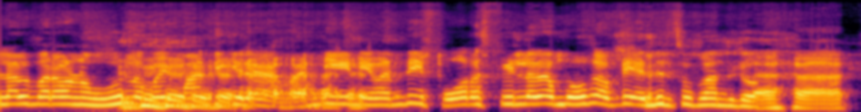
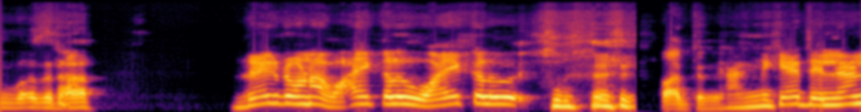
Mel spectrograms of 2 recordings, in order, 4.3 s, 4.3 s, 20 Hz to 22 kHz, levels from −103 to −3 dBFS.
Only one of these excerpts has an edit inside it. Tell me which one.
second; 1 cut; at 3.2 s

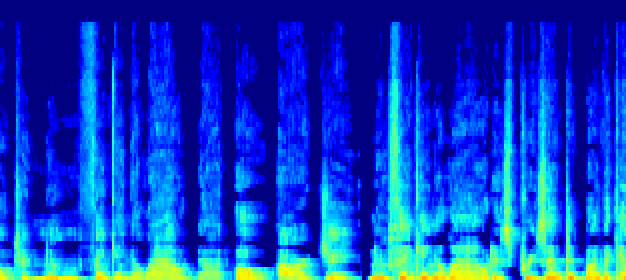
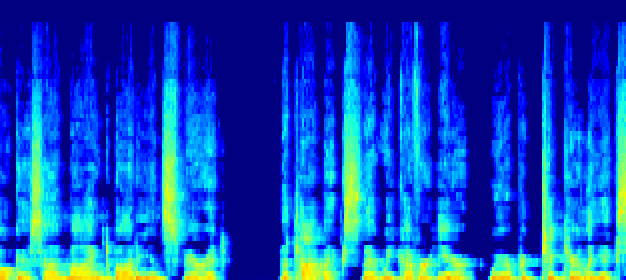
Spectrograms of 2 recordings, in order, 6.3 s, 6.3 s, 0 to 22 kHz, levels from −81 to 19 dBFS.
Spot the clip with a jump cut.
first; 1 cut; at 3.6 s

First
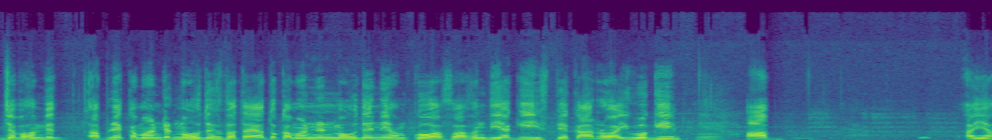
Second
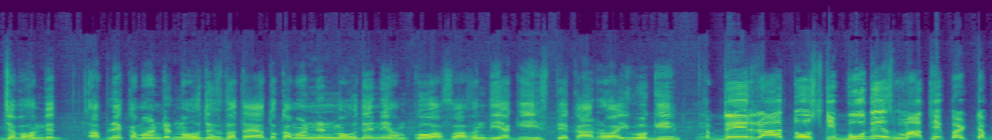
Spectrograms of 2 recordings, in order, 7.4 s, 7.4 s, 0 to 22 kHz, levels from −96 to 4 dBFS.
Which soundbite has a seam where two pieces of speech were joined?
second; 1 cut; at 5.4 s

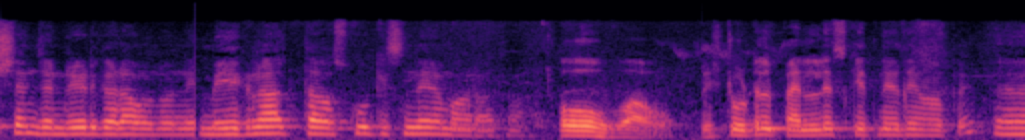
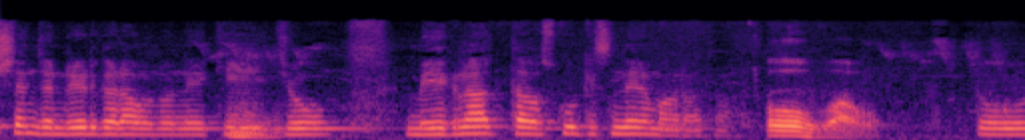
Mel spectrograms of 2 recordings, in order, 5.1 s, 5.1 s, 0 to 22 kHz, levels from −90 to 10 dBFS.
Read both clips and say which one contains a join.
first; 2 cuts; at 0.9 s, 3.5 s

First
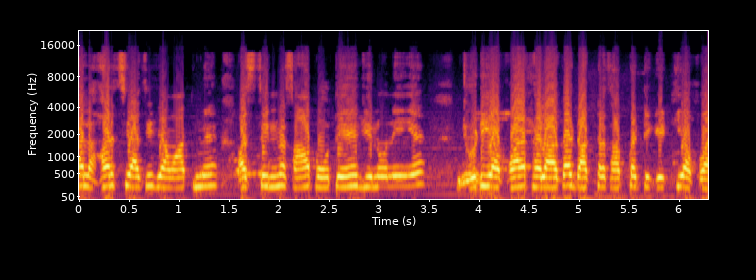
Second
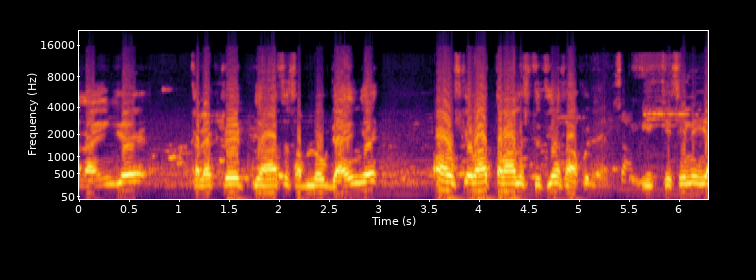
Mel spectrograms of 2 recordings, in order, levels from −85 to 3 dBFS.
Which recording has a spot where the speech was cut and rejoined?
second; 1 cut; at 5.4 s

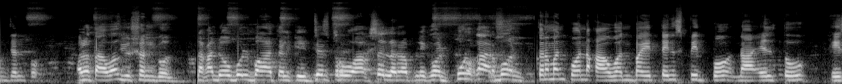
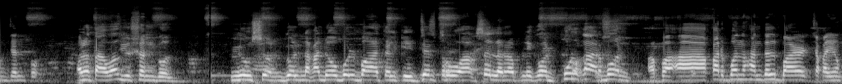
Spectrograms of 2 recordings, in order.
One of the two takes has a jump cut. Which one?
first; 2 cuts; at 1.9 s, 5.3 s

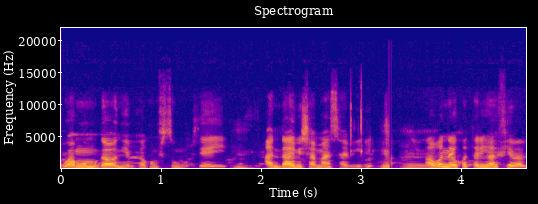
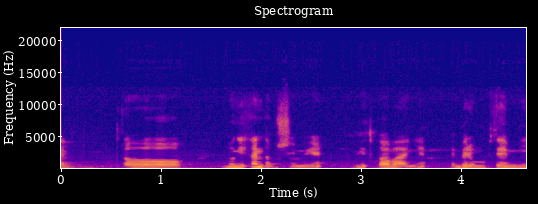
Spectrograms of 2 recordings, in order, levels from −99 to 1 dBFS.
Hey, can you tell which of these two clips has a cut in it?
first; 1 cut; at 3.4 s

